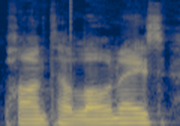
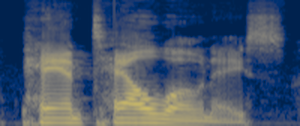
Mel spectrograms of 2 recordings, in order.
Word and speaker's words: pantalones: on an exam because i pronounced pontalone's pantelonace i did an e instead of an a in the middle and i got a minus two for that it's pontalones two a's wow don't get it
